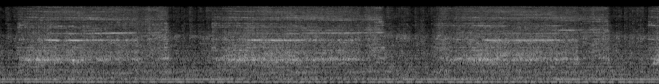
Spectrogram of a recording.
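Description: A band saw blade cuts through wood in bursts.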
